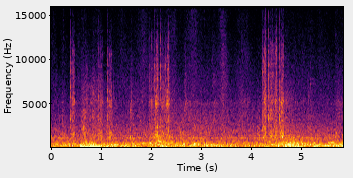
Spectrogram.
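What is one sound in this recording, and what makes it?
Footsteps shuffle along a hard floor.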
